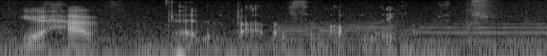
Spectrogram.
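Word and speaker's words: Thermopylae: Yeah, you you have the battle of Samopoly. How is it pronounced? Themopoly.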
